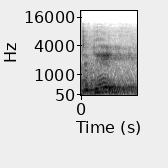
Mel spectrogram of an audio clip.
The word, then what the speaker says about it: Takei: gay as its substitute my last name is pronounced to gay which rhymes with gay so I said then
